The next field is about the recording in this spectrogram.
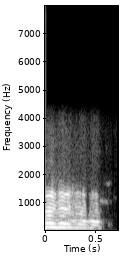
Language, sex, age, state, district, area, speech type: Marathi, male, 18-30, Maharashtra, Sangli, urban, conversation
